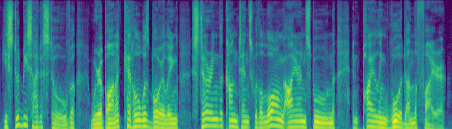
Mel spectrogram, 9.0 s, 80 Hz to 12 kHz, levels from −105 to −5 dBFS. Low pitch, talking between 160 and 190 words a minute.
No: low, 130 Hz; average, 145 wpm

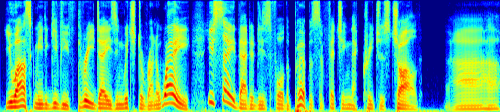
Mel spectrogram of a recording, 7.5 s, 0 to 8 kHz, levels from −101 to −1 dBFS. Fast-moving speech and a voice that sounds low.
Yes: fast, 215 wpm; low, 115 Hz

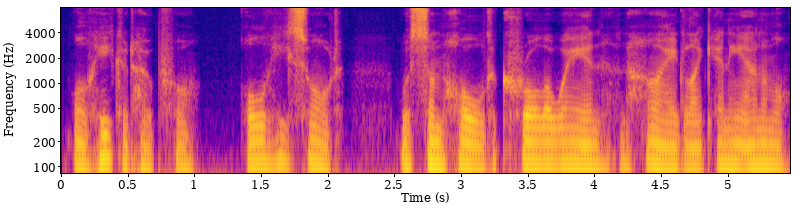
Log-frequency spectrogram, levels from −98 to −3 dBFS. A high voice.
No: very low, 90 Hz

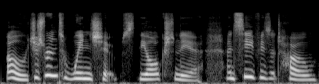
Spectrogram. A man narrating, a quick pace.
No: female; fast, 245 wpm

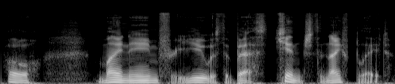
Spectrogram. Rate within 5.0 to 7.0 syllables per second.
No: 4.6 syllables/s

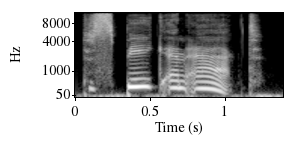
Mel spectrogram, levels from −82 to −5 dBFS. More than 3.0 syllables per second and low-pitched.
No: 3.2 syllables/s; very high, 260 Hz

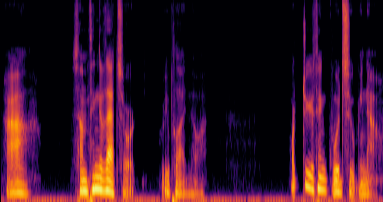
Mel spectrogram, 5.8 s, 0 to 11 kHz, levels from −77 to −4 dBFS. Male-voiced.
Yes: male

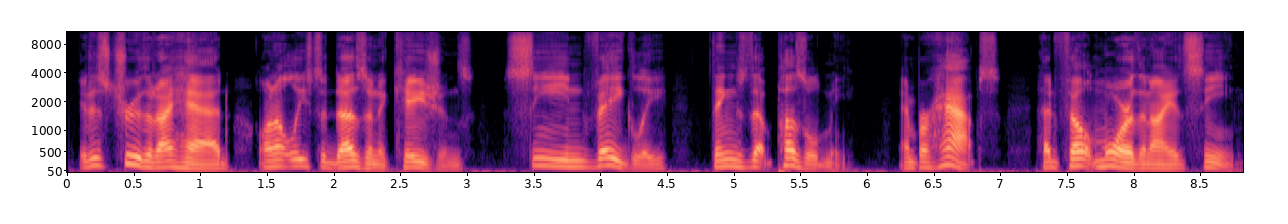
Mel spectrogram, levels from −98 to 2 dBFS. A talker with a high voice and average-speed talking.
No: low, 120 Hz; average, 185 wpm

